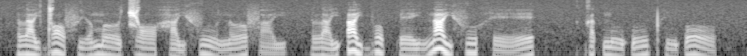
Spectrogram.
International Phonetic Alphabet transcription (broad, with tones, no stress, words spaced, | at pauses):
la˧˩jdɔː˥˨ fi˩˧ə̯mɤː˧˩t͡ɕɔː˧˩ ha˧˩jfuː˥˨nɤː˧˥fa˩j | la˩˧jʔa˥˨jboː˥˨p̚ʔeː˩j na˥˨jfu˧heː˩˧ | ka˧t̚muː˧˩ʔuː˧˥pʰi˩˧ŋ ʔoː˥˨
